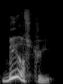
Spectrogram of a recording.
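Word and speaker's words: Beale Street: Why do you want to hear me pronounce Bill? It's Bill Street.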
